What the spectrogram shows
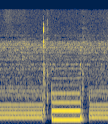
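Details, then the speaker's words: Vox Continental organ, tone generator card for C after bias pot adjustment: steady chord, then the previously weak low C octave sounds clearly at full strength; other C notes still to be checked. "it's a good low octave note and we'll still need to check all the other notes for c to make sure that the adjustment is working"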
